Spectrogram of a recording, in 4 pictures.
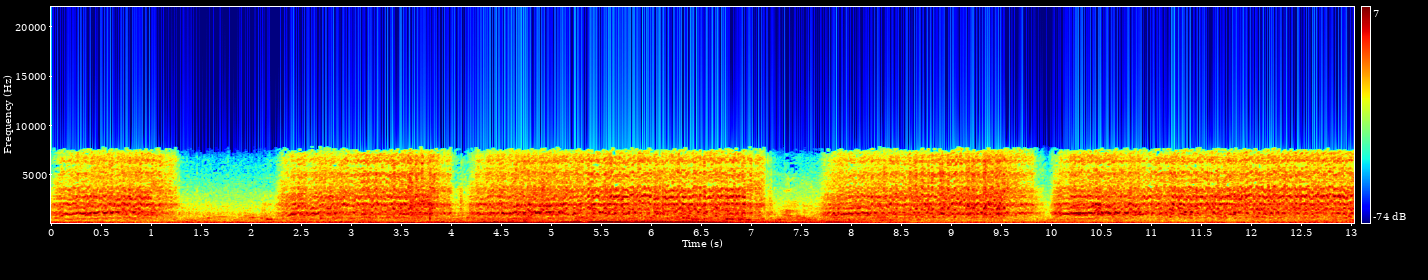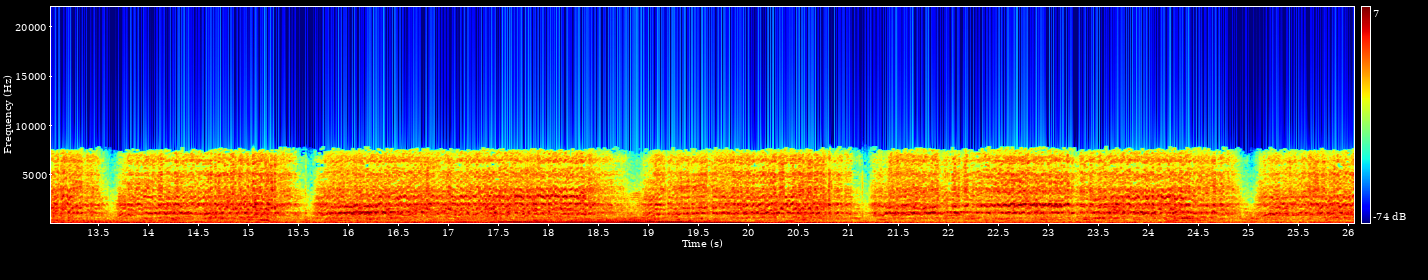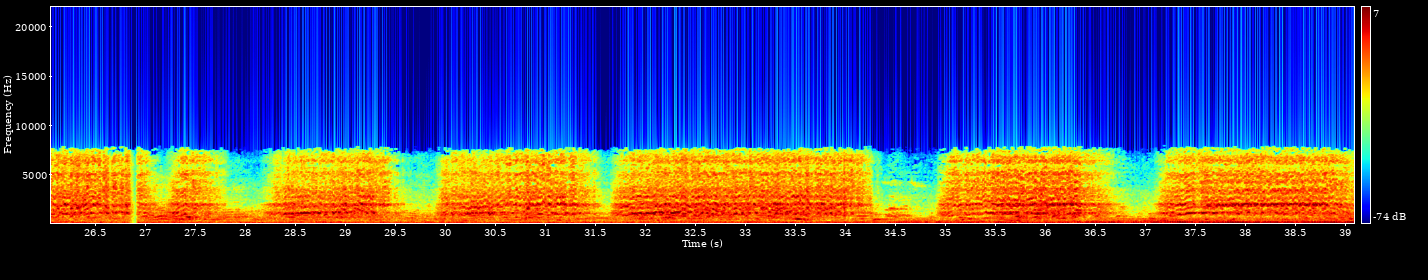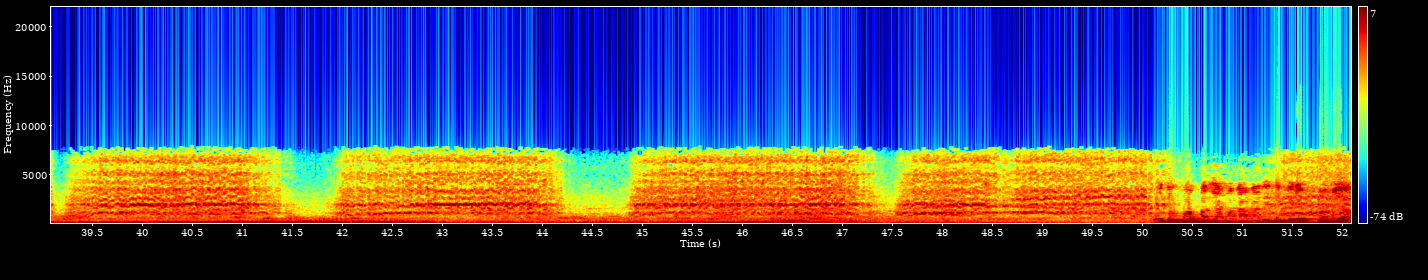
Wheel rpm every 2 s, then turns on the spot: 70, 60, 120, 140, 110, 110, 160, 130, 130, 140, 130, 140, 130, 130, 80, 100, 120, 100, 100, 120, 120, 90, 100, 130, 120, 90.
36-38 50-52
